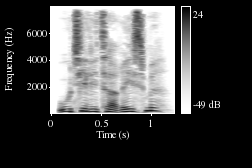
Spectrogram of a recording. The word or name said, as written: utilitarisme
